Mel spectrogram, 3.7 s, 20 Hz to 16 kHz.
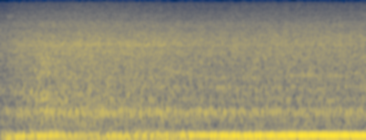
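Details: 2008 Chevrolet Silverado 1500 with about 400k km, after an engine swap (old 5.3 engine had a collapsed lifter and scored cylinder), first start: steady, even low rumble with a brief rev, no ticks or knocks; idles cleanly.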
